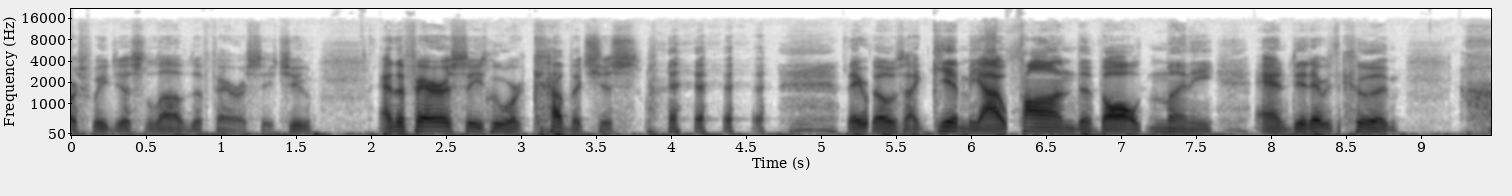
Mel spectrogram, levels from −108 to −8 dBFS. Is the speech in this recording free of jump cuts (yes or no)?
no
